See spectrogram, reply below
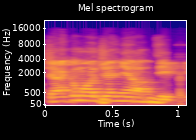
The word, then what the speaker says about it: Giacomo Giannotti: Giacomo Giannotti.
